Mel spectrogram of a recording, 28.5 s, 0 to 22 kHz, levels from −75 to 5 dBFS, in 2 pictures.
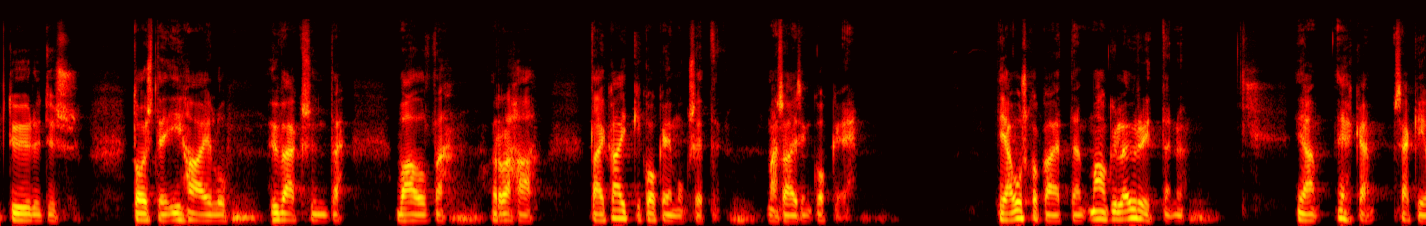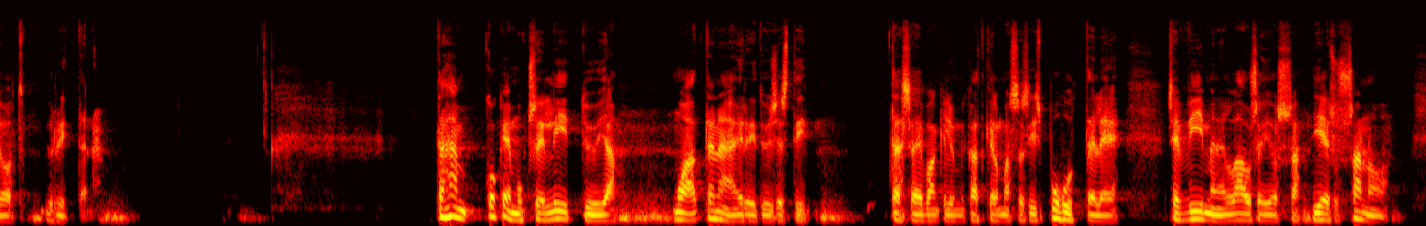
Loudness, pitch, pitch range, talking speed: -22 LUFS, 115 Hz, 105-135 Hz, 85 wpm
